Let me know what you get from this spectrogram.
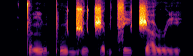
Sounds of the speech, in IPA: t̪ ʌ˨ ŋ u˧ pʼ u˦ d͡ʒ u˨ t͡ʃ ʌ˨ ɡ t͡s i˦ t͡ʃ a˨ ɹ i˨

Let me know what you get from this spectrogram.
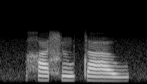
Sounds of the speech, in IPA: χ a ɬ ə̃ u̯ t a u̯

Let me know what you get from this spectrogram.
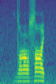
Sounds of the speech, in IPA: dˤ ɐ j o zˤ e

